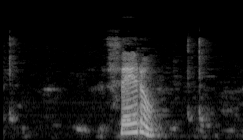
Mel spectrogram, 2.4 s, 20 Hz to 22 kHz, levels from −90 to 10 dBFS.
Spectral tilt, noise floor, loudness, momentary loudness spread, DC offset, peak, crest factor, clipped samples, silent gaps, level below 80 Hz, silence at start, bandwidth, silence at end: -4 dB/octave; -60 dBFS; -24 LUFS; 27 LU; under 0.1%; -8 dBFS; 22 dB; under 0.1%; none; -74 dBFS; 0.1 s; 7.8 kHz; 0.4 s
